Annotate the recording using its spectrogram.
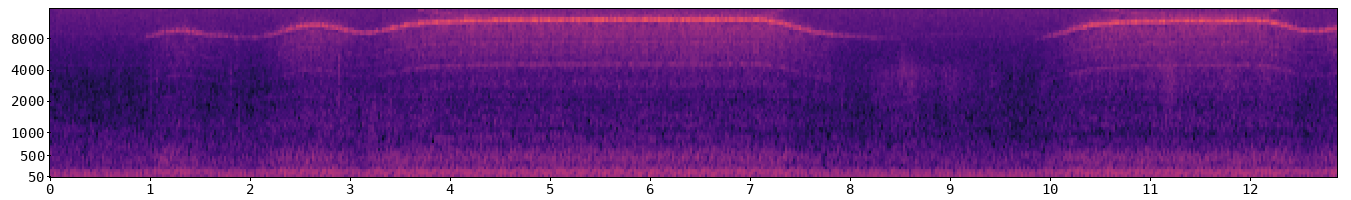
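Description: A truck engine whines higher as it speeds up, then eases off.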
